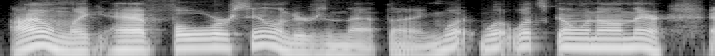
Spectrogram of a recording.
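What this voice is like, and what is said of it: Deliberately bad put-on redneck accent. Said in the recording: “What are you doing with that voice? What are you trying to personify there? ... my bad redneck impression.”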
